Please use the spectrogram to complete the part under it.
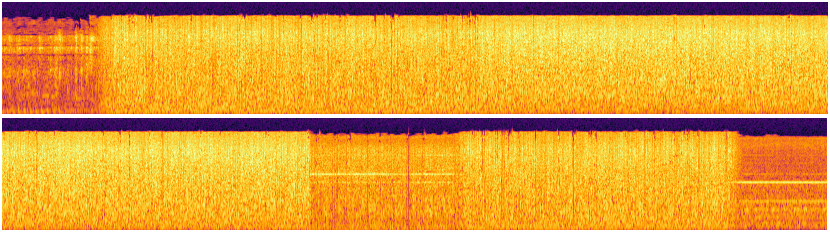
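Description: A helicopter's engine and rotor roar inside its cabin.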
